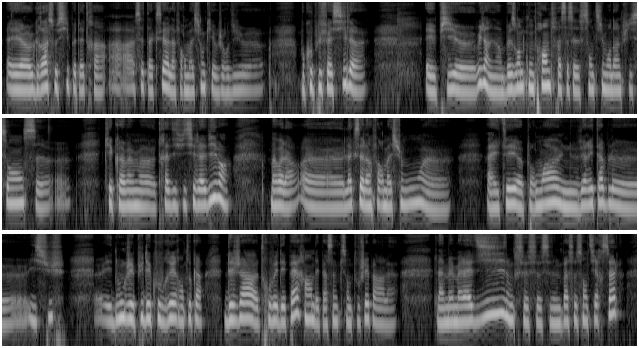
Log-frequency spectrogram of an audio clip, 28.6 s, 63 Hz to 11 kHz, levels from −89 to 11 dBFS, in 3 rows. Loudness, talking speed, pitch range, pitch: -28 LUFS, 195 wpm, 190-220 Hz, 200 Hz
